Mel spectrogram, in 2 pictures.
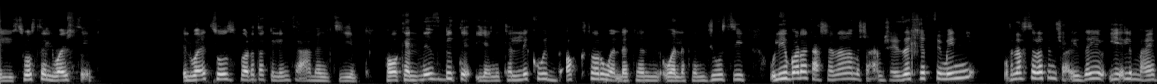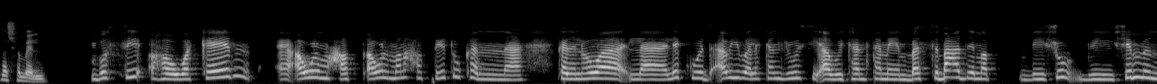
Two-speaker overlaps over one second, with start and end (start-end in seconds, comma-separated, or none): none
